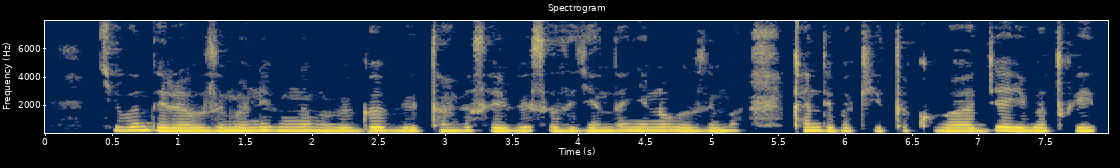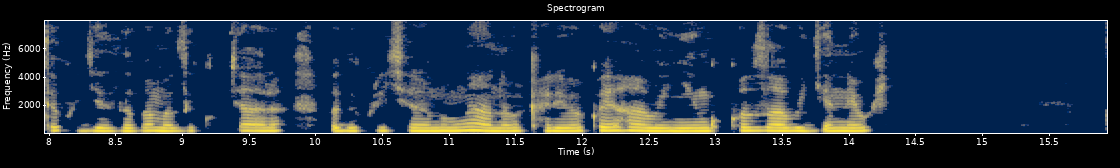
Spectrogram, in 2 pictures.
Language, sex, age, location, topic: Kinyarwanda, female, 18-24, Kigali, health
